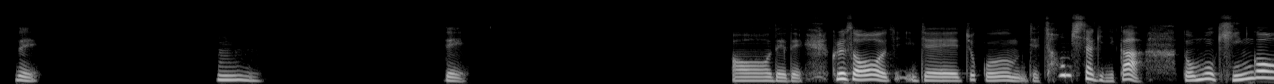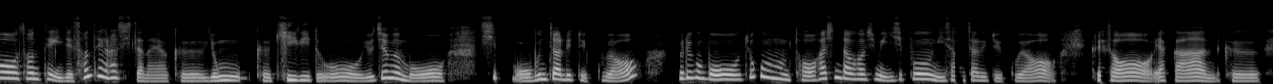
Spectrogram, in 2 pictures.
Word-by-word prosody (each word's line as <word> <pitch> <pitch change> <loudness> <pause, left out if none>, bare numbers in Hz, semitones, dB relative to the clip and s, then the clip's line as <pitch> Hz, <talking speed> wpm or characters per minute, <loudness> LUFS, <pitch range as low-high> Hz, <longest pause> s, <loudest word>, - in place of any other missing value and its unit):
네. 185 -5 -2 1.8
음. 205 -5 -1 1.8
네. 165 -7 -2 2.6
어. 175 0 0
네네. 160 -2 -1 0.3
그래서 225 -5 +7
이즈 175 - -7
인제 175 - +1
조금 180 -5 0
인제 160 0 -9
처음 430 0 +1
시작이니까 230 - +2 0.4
너무 220 +7 +4
긴 225 +7 +3
거 295 -3 +6
선택 260 -3 -1
인제 160 0 -1
선택을 360 - 0
하시잖아요 160 - -4
그 155 -1 -3
용 185 +1 +2
그 160 - -5
길이도. 170 -4 -1
요즘은 265 - +1
뭐 165 0 -1 0.3
15 275 - -4
분짜리도 230 +1 +1
있고요. 180 - -2 0.4
그리고 300 +2 +1
뭐 230 -3 +4
조금 315 - 0
더 195 -1 -2
하신다고 265 0 0
하시면 230 -5 -2
20 180 +6 -9
분 245 -4 +2
이상짜리도 180 -2 -7
있고요. 155 +2 -5 0.3
그래서 185 -3 0
약간 170 -2 -1
그 155 -1 -4
190 Hz, 205 characters per minute, -24 LUFS, 170-245 Hz, 2.6 s, 그래서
